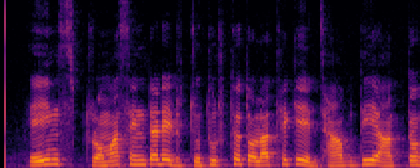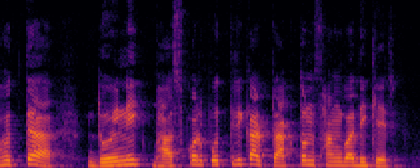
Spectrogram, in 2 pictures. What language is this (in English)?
Bangla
